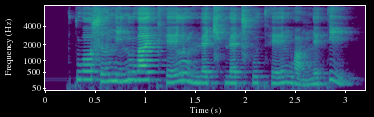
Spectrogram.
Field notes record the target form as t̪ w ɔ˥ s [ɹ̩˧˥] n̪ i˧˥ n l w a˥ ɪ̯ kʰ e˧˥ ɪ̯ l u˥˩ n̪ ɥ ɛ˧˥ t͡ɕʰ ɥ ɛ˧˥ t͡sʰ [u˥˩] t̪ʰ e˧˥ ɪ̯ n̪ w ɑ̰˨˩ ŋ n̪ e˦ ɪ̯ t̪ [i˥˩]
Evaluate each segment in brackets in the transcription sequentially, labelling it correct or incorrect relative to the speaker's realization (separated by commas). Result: correct, incorrect, correct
